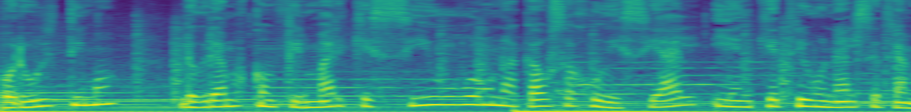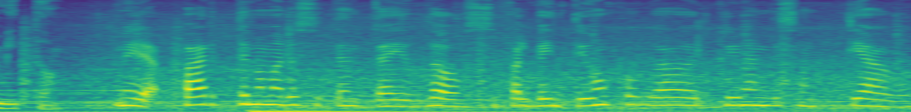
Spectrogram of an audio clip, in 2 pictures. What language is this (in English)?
Spanish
